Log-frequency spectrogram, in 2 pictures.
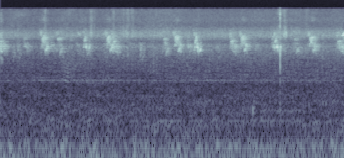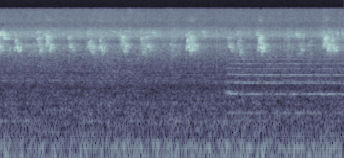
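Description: Small birds chirping over and over in short high calls, several a second. Near the end a steady horn-like tone sounds for about a second and a half.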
